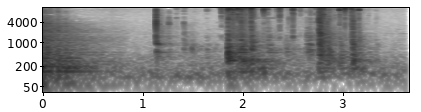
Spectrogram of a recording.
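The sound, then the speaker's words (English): A door lock clicks and rattles, a single metallic clack followed after a pause by a quick cluster of jingling, clicking latch sounds, fairly quiet with no voices. “All right, John, is that door locked?”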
